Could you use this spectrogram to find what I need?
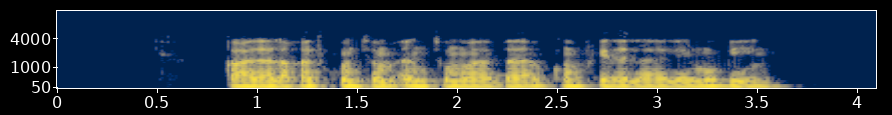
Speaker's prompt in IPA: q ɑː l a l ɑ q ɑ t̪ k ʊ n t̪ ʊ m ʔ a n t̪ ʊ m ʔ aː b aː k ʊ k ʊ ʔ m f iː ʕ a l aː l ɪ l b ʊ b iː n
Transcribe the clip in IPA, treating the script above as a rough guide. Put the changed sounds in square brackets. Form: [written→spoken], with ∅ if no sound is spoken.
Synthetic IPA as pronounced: q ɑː l a l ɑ q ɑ [t̪→d̪] k ʊ n t̪ ʊ m ʔ a n t̪ ʊ m ʔ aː b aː [k→ʔ] ʊ k ʊ [ʔ→∅] m f iː [ʕ→ð] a l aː l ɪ l [b→m] ʊ b iː n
